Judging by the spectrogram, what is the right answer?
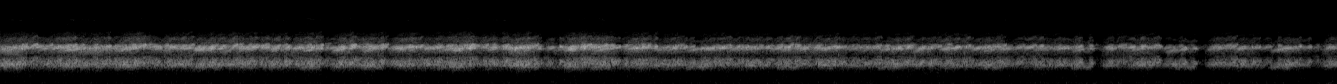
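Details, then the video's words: A dense chorus of singing frogs as a natural sound: a steady, shimmering mass of overlapping trills in two bands, one higher and one lower, with rapid pulsing and brief dips near the end. "One hour of singing frogs."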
